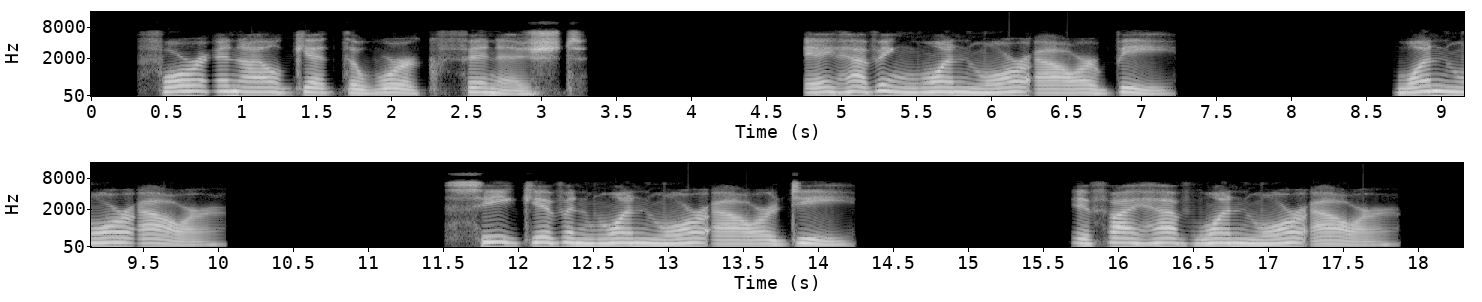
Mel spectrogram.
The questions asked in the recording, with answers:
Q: And I'll get the work finished.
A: Answer B.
